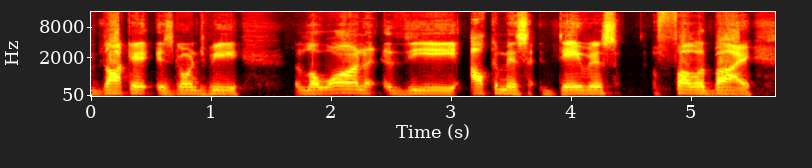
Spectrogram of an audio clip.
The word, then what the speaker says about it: Lajuan: are joined here uh if I say your name wrong let me know by uh lean The Alchemist Davis yes sir all right I didn't butcher it I love it was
